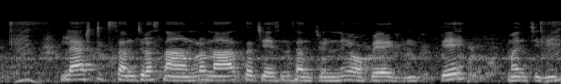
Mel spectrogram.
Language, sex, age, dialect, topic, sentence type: Telugu, female, 31-35, Central/Coastal, agriculture, statement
